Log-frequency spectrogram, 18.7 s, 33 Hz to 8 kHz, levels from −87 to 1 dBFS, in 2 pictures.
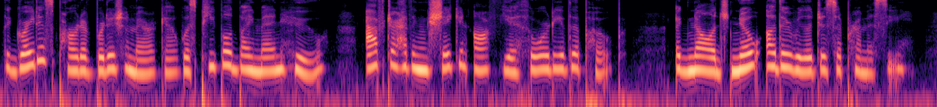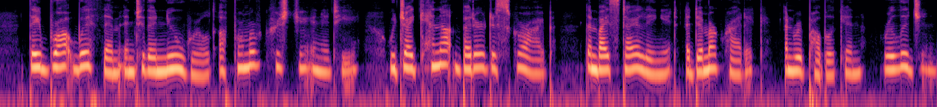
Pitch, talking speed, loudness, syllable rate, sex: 220 Hz, 165 wpm, -19 LUFS, 5.6 syllables/s, female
